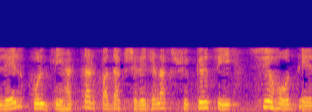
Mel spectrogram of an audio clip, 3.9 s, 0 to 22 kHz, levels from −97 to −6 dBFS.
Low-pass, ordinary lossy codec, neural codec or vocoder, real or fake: 3.6 kHz; AAC, 16 kbps; none; real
